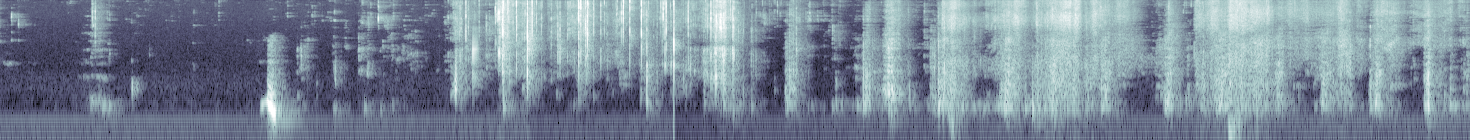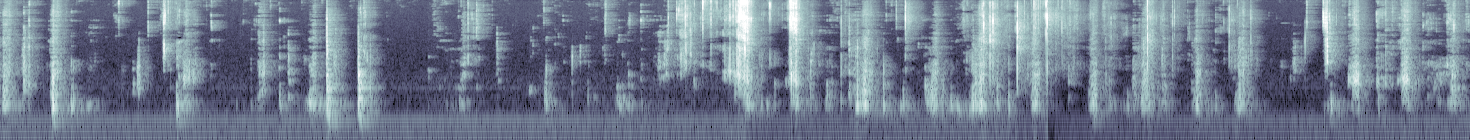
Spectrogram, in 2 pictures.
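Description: A person biting and chewing crisp raw lettuce leaves close to a clip-on microphone: crunching in bursts of bites and chews, with quieter stretches between. There is a single sharp click about three seconds in.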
